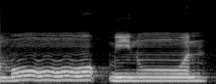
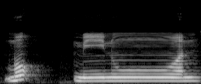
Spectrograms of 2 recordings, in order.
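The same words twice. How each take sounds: First: A w sound is heard after the first syllable. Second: A glottal stop is heard after the first syllable. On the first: The speaker calls it wrong. "jangan dibaca mu'minun" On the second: The speaker calls it right. "tapi langsung mu'minun"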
